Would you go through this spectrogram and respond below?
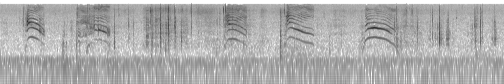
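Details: Bottle-fed foster kittens from a litter taken in at about ten days old, giving high, squeaky mews that arch up and fall, five or six cries spaced about a second apart, over a steady low rumbling hum in a small room.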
